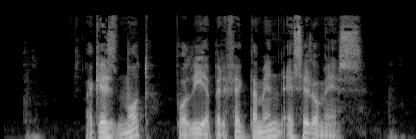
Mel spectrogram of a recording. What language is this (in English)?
Catalan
